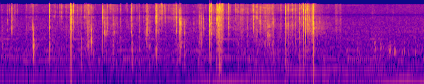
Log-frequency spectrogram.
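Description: Paper stickers rustle and crinkle as they are handled.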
